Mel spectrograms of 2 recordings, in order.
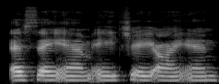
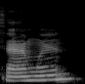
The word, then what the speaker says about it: Samhain: Samhain, but you never pronounce it like that. It's Samhain.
